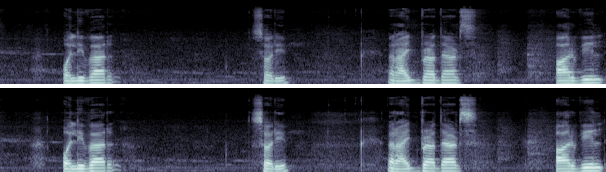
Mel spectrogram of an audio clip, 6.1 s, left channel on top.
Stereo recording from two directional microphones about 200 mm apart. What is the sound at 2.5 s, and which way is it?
Speech, 30° right (ahead or behind).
